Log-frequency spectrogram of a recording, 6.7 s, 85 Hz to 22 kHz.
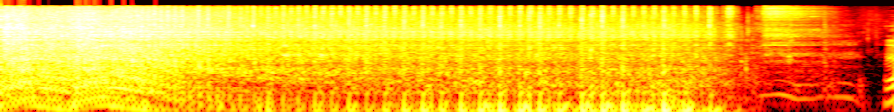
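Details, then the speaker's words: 2001 Harley-Davidson Fatboy Softail, carbureted air-cooled 88-inch V-twin, after fuel system and carburetor rebuild, sat 5 years: catches after a brief crank and settles into a steady loping beat, no knocking; normal start and idle. "Let's see if she starts. Oh boy, that sounds good. Nothing like it."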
